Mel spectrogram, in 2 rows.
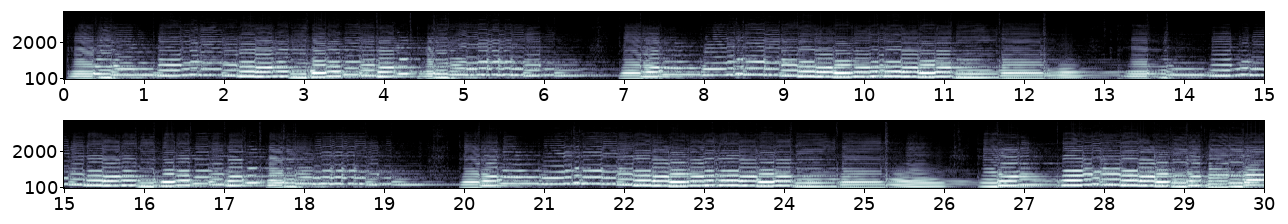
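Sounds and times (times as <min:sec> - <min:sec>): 
baritone saxophone playing a minuet: 0:00.0 - 0:29.9.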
